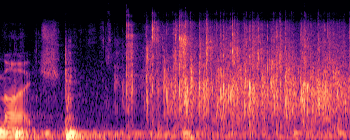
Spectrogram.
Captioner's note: applause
